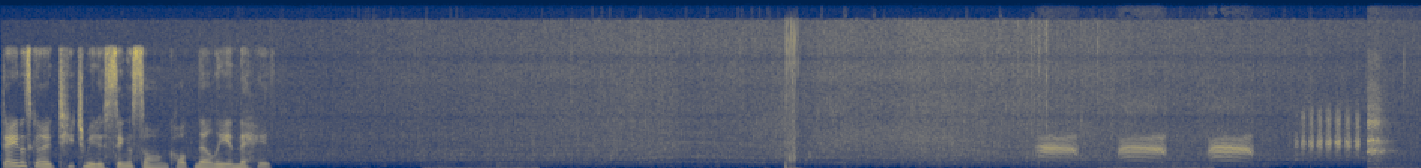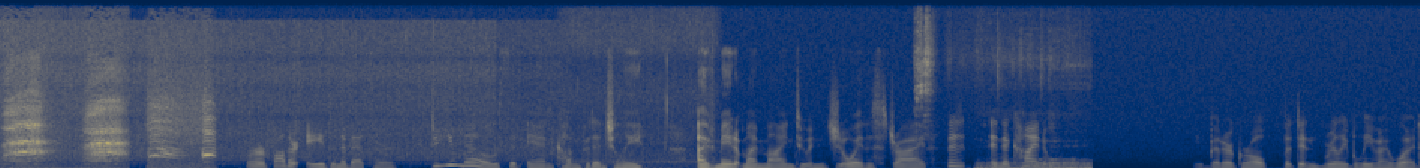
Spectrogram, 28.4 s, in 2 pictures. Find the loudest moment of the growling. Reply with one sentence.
The volume of the growling peaks at 25 seconds.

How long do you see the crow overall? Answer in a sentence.
The crow can be heard for 6 seconds in total.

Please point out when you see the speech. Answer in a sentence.
You can hear the speech from 0.0 to 2.7 s, from 16.1 to 24.9 s and from 26.1 to 28.3 s.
